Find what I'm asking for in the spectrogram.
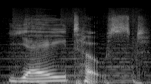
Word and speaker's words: gjetost: And I looked up how to pronounce this, and I believe it's pronounced yay toast. But it's spelled G-J-E-T-O-S-T.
